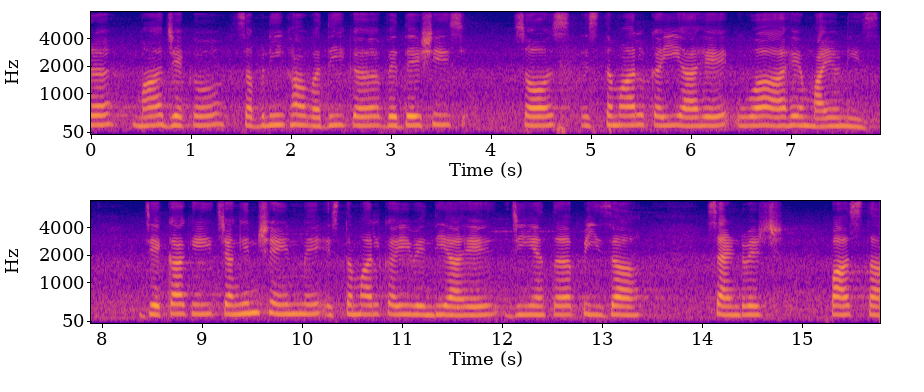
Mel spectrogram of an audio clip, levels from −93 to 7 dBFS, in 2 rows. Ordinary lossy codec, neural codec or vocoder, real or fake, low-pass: none; none; real; none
